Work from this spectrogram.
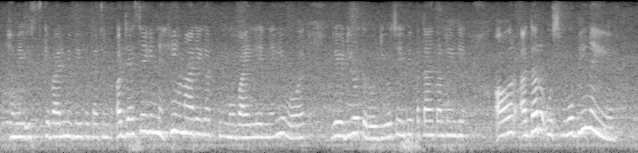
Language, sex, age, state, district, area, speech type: Hindi, female, 30-45, Uttar Pradesh, Lucknow, rural, spontaneous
